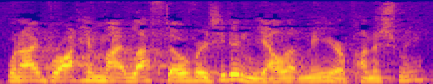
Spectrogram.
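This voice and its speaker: A man's voice: fairly high pitch, brisk, a little mellow, natural voice. A man playing Cain in a first-person dramatic monologue, telling his story in a confessional, reflective way. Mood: regretful. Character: Cain, aging regretful male murderer looking back.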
